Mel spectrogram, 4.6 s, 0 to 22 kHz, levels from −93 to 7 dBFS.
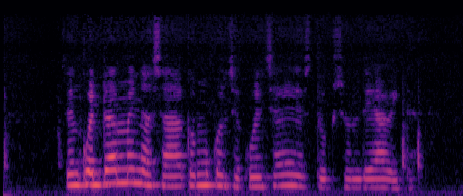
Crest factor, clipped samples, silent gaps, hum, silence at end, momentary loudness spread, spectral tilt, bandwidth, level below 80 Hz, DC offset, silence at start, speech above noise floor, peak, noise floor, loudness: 18 dB; under 0.1%; none; none; 0.4 s; 15 LU; -5.5 dB/octave; 16.5 kHz; -74 dBFS; under 0.1%; 0.05 s; 31 dB; -22 dBFS; -70 dBFS; -40 LUFS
